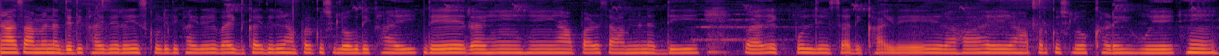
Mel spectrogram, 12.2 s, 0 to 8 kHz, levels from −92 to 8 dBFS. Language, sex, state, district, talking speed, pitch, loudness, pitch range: Hindi, female, Chhattisgarh, Rajnandgaon, 220 wpm, 195 Hz, -27 LUFS, 195-200 Hz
